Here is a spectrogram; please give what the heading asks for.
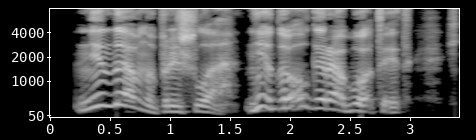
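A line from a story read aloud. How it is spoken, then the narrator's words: Giggling. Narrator (Russian): хихикнул он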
